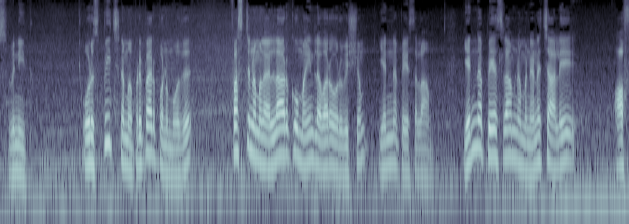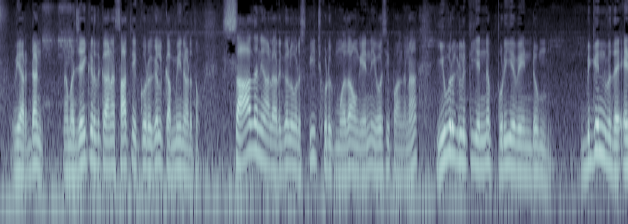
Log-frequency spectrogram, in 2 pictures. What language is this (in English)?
Tamil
